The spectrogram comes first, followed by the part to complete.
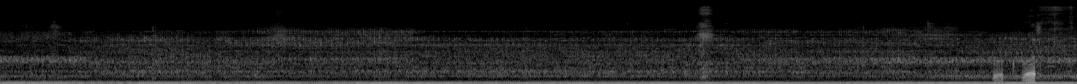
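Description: An engine running steadily, a low continuous drone, with one faint click about seven seconds in.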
